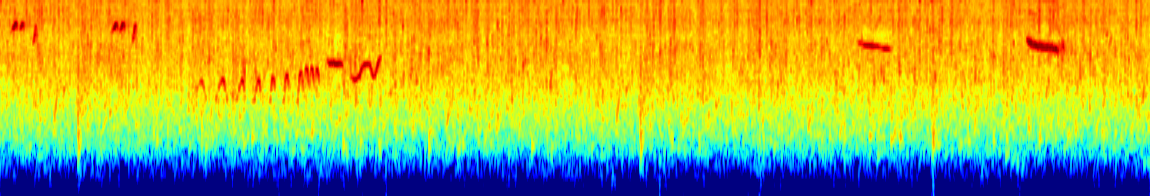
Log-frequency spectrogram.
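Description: A white-rumped shama sings loud whistled phrases.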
